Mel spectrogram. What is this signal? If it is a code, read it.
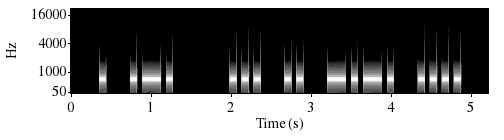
Morse code, heard as a keyed tone, about 16 wpm, 680 Hz. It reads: ER SICH
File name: Morsekurs / Witze / Witz 06. Dezember 2022 70 F80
